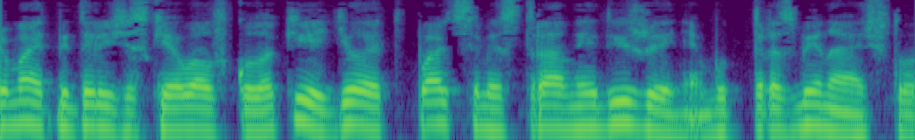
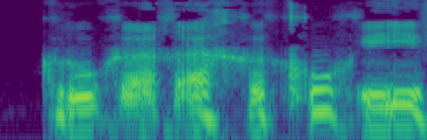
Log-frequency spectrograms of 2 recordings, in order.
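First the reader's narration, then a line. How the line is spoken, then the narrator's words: Sobbing. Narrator (Russian): всхлипывает пророк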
